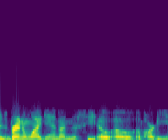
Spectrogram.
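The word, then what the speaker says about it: Wiegand: Hi, my name is Brandon Wygand.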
